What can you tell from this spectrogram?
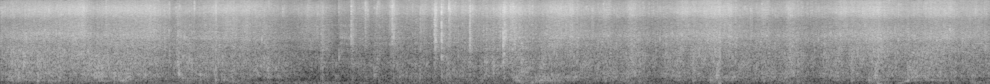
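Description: Muddy water sloshing and splashing as a person wades through a swamp mud hole, with many short splashes over a continuous churning wash.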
